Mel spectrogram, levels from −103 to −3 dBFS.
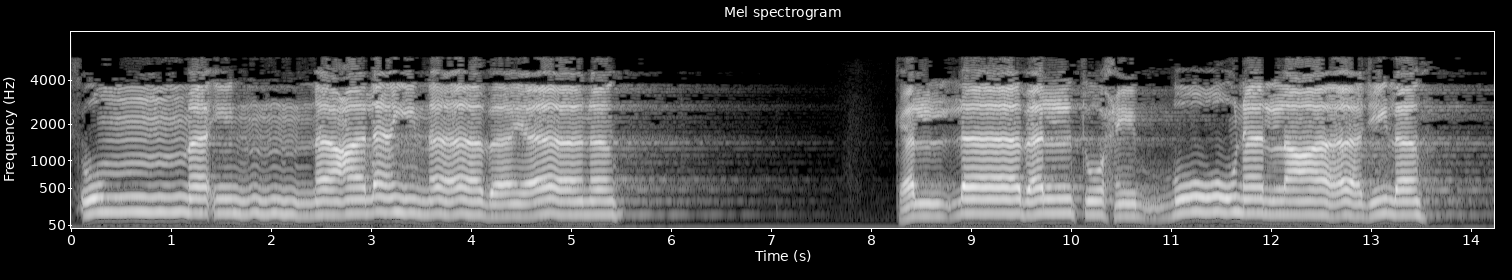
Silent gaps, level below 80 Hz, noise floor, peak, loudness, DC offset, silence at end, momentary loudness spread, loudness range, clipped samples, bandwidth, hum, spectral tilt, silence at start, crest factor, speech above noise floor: none; -76 dBFS; -76 dBFS; -2 dBFS; -17 LUFS; under 0.1%; 0.45 s; 11 LU; 7 LU; under 0.1%; 5.8 kHz; none; -10 dB/octave; 0.1 s; 18 dB; 58 dB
